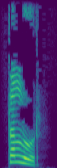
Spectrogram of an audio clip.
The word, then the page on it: telur: indonesian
